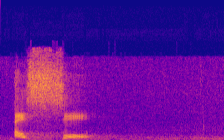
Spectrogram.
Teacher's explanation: sama seperti Huruf Sin dan huruf Za yaitu lidah berada diantara dua gigi seri [Musik] untuk memudahkan pengucapan huruf sa perhatikan sifat assofir yang dimiliki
